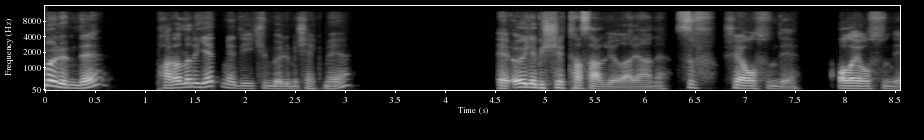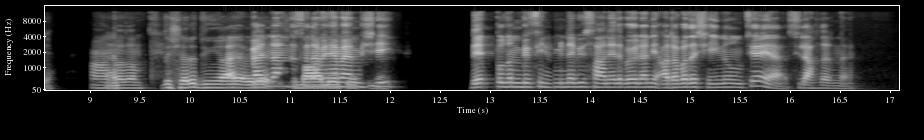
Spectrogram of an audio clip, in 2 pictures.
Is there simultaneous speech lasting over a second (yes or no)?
yes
